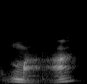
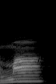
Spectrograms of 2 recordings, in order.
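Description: First: The syllable is said with the third tone. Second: The syllable is said with the first tone. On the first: It means horse. "тон третий" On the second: It means mother. "первый тон это ма"

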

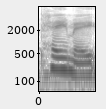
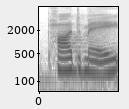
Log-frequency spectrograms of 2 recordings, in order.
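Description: First: The word is said without a d sound, peme. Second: The word is said with a d sound, padme. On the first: "Peme is the Tibetan pronunciation" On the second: "Padme is the Sanskrit pronunciation"

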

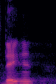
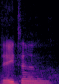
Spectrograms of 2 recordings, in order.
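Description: First: The middle T sound is dropped. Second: The middle T sound is clearly pronounced. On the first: This is how locals say the name. The speaker calls it right. "they don't pronounce the T" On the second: This is how outsiders say the name. The speaker calls it wrong. "It's not Dayton"

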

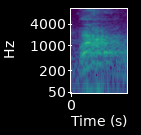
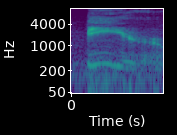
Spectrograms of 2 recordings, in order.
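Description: First: Beer is said like 'bar', the local accent. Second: Beer is said with a clear 'eer' vowel.

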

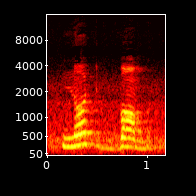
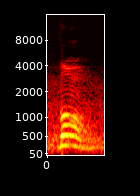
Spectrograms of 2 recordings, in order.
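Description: First: The word ends with an audible b sound. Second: The word ends on m with no b sound. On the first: The speaker calls it wrong. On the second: The speaker calls it right. "Did you notice I pronounce bomb"

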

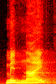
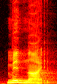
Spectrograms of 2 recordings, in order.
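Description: The two takes are said the same way.

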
